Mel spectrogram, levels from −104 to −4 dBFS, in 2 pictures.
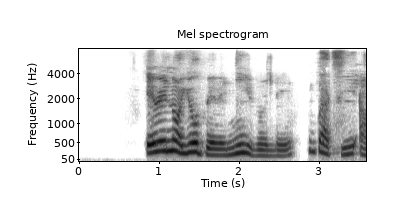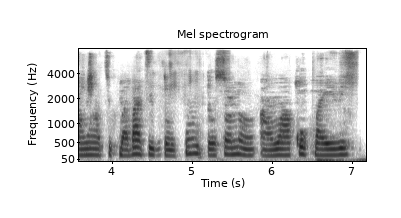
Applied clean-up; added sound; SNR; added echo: neural mask model Resemble Enhance denoiser.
